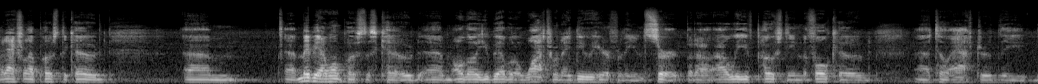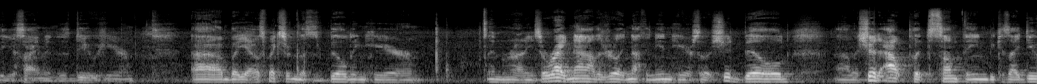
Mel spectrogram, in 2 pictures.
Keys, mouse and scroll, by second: 0.6 click, 1.1 ctrl+s, 11.7 ctrl+s, 13.4 ctrl+shift+b.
